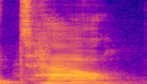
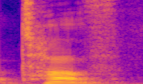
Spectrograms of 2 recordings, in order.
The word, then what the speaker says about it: tau: Next we come to tau, or tav.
